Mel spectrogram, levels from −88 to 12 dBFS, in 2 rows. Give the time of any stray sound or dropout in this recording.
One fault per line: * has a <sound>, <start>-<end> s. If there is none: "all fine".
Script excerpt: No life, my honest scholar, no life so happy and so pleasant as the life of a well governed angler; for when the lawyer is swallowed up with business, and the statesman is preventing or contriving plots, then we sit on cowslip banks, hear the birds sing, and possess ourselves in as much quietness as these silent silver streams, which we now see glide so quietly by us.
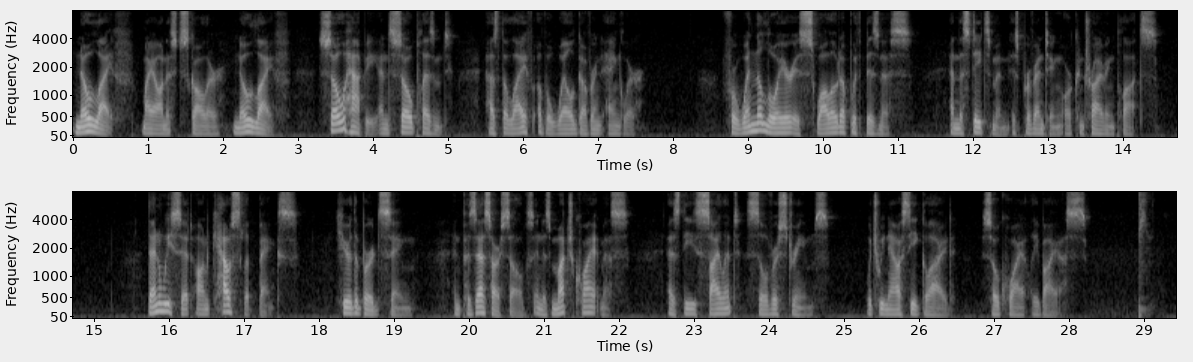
* has a thud, 28.9-29.2 s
